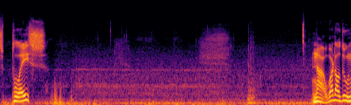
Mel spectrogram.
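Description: Wind rumbles against the microphone outdoors.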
